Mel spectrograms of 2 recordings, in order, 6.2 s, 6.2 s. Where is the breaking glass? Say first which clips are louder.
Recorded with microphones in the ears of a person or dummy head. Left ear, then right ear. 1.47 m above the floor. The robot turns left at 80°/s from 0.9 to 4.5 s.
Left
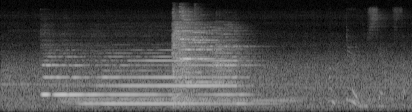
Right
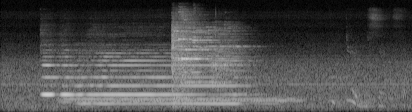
Right 3 dB; 55° right, 6.5 m; by 3.6 s 140° right, 6.5 m.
